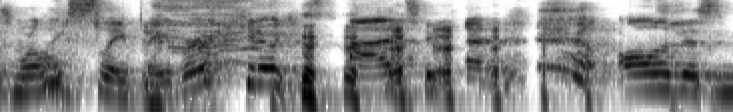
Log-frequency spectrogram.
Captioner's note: laughing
